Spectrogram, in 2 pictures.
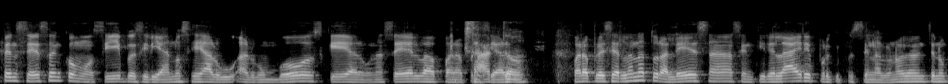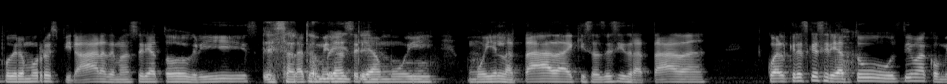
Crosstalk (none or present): present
